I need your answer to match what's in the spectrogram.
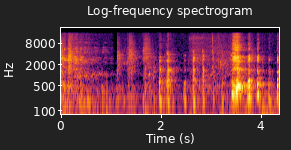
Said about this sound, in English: It's all this dog of Bray Wyatt and my farting machine. I was saving it for a moment.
